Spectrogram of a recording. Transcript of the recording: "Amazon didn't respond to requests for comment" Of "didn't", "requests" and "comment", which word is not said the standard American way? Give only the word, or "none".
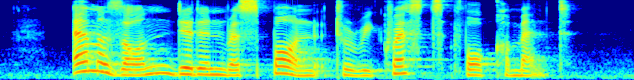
none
